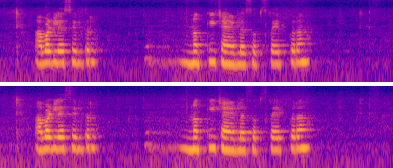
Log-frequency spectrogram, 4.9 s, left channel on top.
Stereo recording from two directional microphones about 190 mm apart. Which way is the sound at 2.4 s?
20° left (ahead or behind).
